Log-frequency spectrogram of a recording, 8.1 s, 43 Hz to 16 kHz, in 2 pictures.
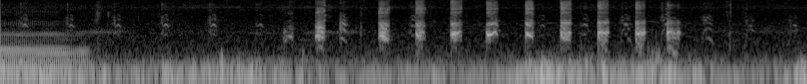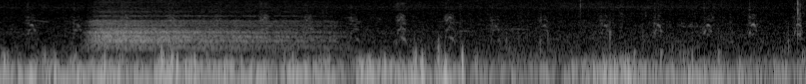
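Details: Captive old male black francolin, about 15-16 years, gives a rapid burst of harsh grating notes then a buzzy nasal phrase, calling excitedly, possibly unsettled by kites or hawks overhead; low rumbling handling noise and a brief deeper call.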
